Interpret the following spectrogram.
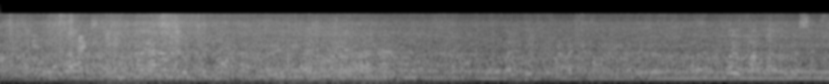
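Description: Vaporetto water bus under way: steady engine drone with a rushing wash of water and wind, and passengers talking over it. The engine hum settles onto one steady note in the second half.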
